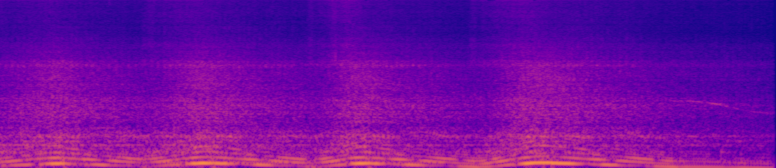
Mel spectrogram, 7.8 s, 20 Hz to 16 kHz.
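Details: Fiat 500 after head gasket and repaired cylinder head refit, combustion-gas test chemical not changing colour; several clean rev blips rising and falling smoothly with no misses or knocks; engine pulling evenly, normal revving.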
